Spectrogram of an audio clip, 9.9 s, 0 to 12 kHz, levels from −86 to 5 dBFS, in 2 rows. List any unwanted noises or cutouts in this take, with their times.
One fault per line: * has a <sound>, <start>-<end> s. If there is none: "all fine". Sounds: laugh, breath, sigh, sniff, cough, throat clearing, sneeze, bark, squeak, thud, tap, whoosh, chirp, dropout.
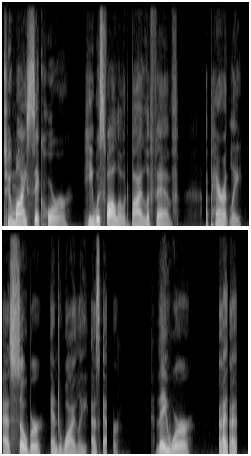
* has a dropout, 7.0-7.2 s
* has a laugh, 9.3-9.6 s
